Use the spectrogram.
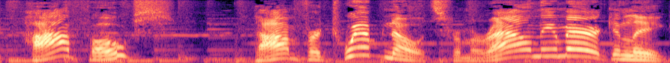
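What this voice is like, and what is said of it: Poor Mel Allen impression, hayseed accent. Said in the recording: “somebody who can do a real good Mel Allen ... That's not good. It sounds like time for timer or some other awful hayseed accent.”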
